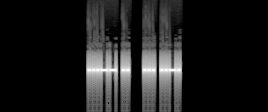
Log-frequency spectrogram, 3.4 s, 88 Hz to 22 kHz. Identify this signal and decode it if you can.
Morse code, heard as a keyed tone, about 44 wpm, 700 Hz. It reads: 3I SF
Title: Winter Field Day Exchanges 45wpm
